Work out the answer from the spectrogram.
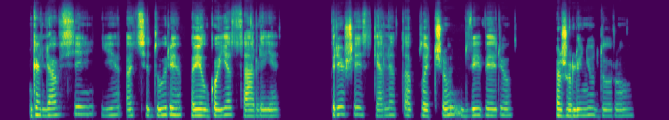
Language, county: Lithuanian, Klaipėda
